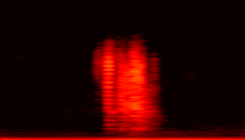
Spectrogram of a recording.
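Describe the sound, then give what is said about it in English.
Many dice rolled together in a tabletop role-playing game of Mutant: Year Zero, heard as one short, bright clatter over a steady low hum. “So I'm throwing a ton of dice,”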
